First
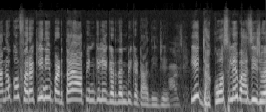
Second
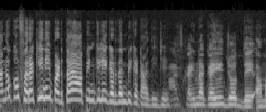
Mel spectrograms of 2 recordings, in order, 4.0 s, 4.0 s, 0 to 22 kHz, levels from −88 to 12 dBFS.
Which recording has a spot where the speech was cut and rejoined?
first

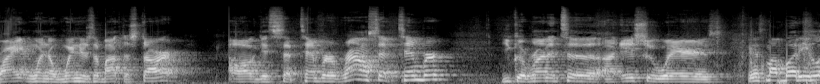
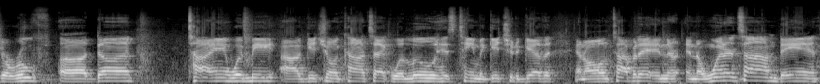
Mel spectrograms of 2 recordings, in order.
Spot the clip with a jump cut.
first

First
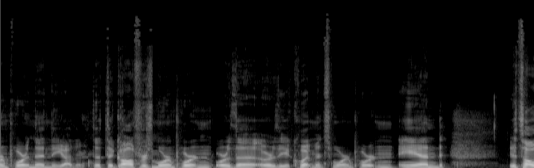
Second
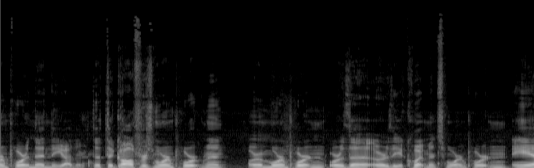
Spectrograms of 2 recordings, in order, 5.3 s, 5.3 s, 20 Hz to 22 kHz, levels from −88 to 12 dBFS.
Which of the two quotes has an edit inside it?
first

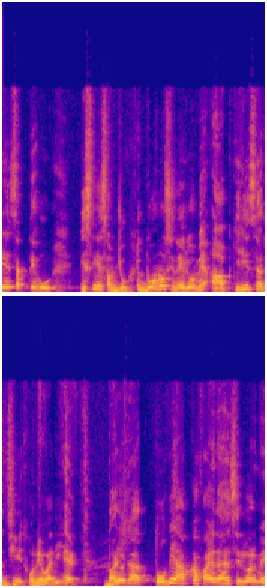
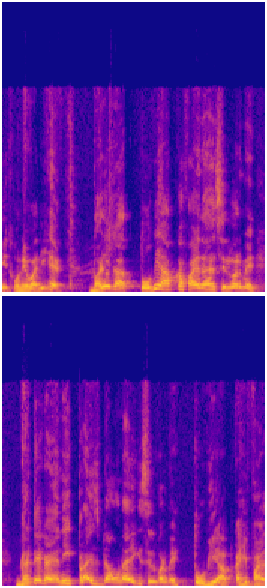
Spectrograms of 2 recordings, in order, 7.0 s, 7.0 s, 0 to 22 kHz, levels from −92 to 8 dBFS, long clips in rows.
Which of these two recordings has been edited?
first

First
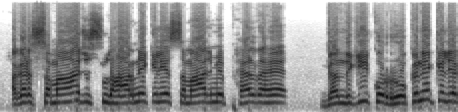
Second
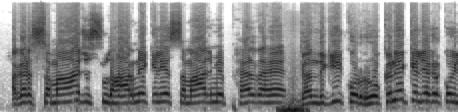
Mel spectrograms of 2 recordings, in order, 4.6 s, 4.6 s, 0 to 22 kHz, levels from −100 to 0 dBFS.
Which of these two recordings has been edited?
second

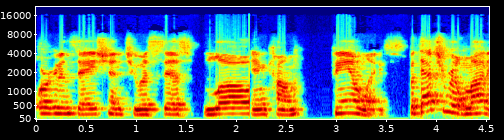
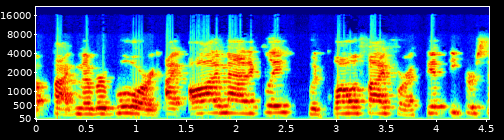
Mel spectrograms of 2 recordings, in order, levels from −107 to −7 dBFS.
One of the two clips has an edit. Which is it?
first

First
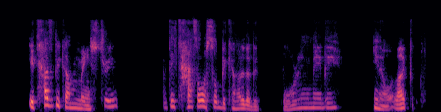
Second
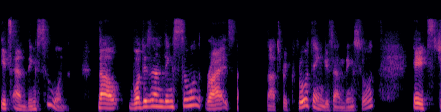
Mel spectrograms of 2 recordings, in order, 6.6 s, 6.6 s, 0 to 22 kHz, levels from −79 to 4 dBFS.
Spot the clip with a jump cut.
second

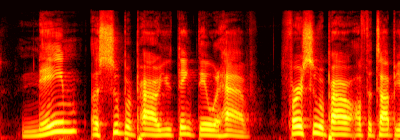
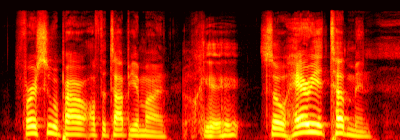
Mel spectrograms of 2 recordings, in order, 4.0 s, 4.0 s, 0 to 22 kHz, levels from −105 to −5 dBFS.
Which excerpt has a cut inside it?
second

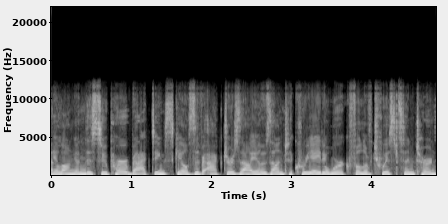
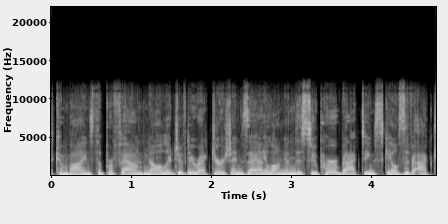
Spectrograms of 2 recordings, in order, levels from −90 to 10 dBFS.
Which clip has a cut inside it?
first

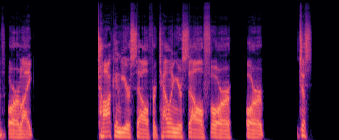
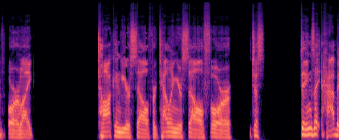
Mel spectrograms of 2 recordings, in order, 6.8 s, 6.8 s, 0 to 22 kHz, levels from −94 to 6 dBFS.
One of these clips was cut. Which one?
second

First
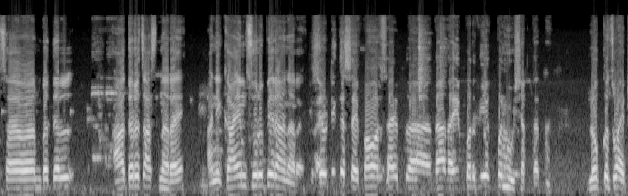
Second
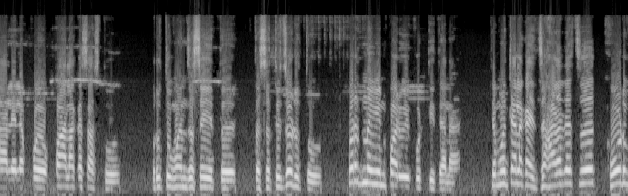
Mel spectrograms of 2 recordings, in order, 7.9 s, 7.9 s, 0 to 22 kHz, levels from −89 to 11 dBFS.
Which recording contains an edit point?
first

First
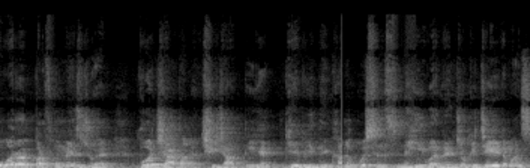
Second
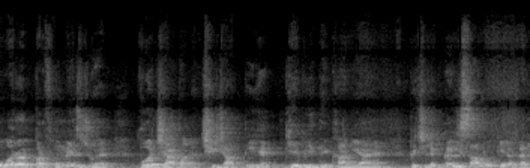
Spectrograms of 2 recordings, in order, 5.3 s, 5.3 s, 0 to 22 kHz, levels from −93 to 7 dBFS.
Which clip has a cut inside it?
first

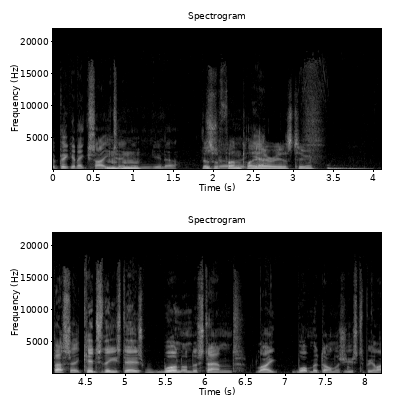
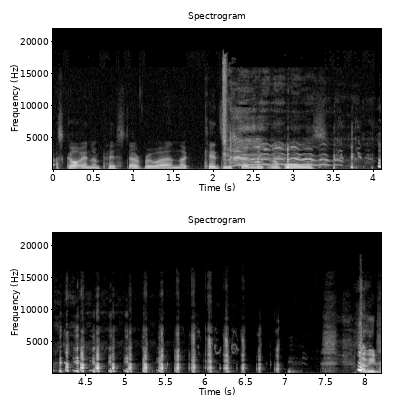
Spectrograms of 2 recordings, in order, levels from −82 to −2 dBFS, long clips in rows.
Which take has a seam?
first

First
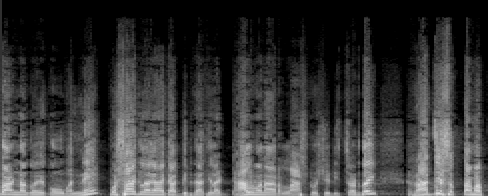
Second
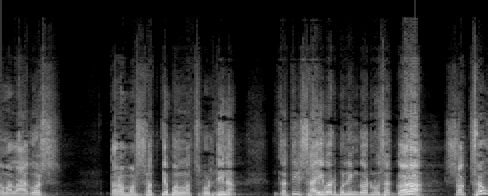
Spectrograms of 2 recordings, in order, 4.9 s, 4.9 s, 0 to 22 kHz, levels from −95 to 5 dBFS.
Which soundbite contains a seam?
first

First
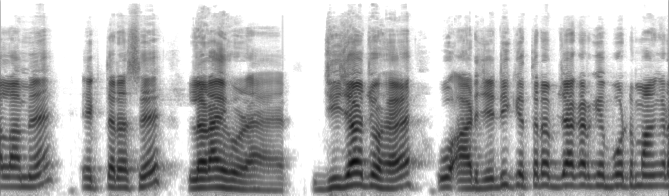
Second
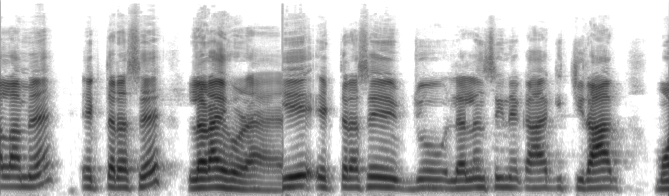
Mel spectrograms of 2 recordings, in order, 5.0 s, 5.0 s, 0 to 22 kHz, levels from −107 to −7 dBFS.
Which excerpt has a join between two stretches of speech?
second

